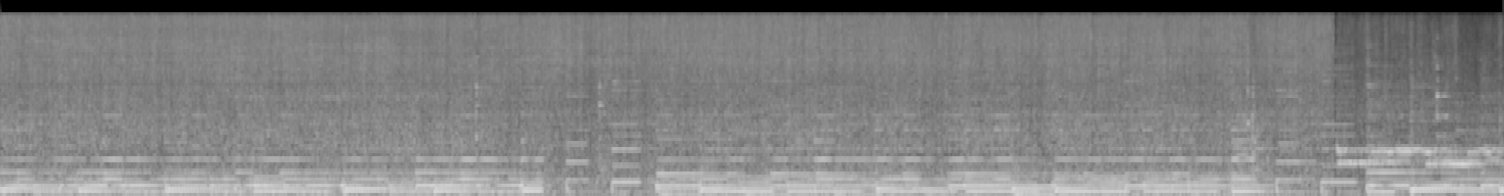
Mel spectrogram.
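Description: Thin slices of meat sizzling as they fry in a nonstick pan, a steady hiss that stops shortly before the end, under background music with a stepping melody.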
